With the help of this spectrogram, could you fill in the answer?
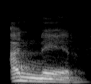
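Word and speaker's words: النار: Contoh seperti lafad kalau pembacaan ro di dalam ro yang diimalahkan itu lafad annar, itu kita bisa membacanya menjadi anner ya. Annar menjadi anner, jadi panjang.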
